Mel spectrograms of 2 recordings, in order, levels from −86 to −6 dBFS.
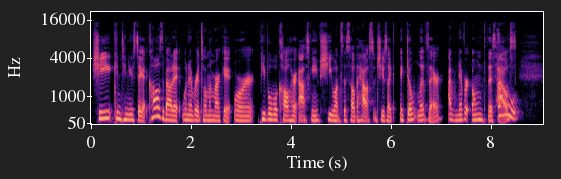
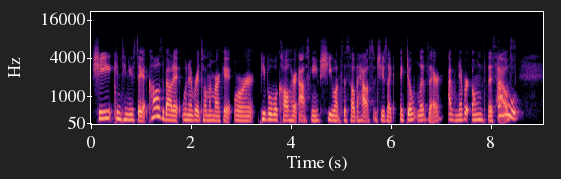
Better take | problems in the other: first | muffled; slightly; fading above 4 kHz

